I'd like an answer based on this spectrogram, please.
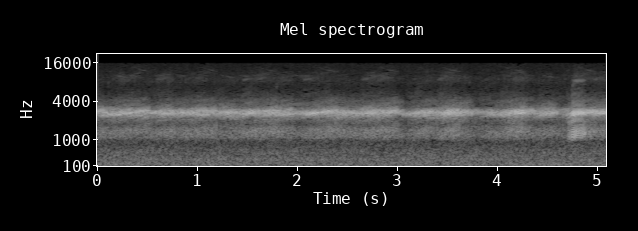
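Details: A dense frog chorus in Hakushu, Hokuto, Yamanashi, Japan, recorded binaurally on 4 May 2018: steady, high trilling calls overlapping into a continuous shimmering drone. Frog.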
